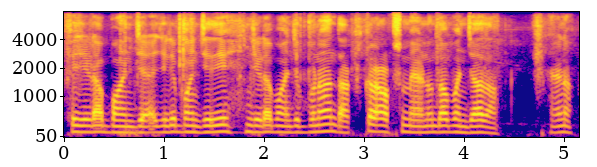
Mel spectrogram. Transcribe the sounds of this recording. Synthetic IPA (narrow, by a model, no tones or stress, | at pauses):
pʰɪɾd͡ʒeːɽaːbə̃ɲd͡ʒɛːd͡ʒeːɽeːbə̃ɲd͡ʒed̪eːd͡ʒeːɽaːbãnd͡ʒbənãːd̪aːkɾaːpʰʈmɛːnõːd̪aːbənd͡ʒaːd̪aː | ɦɛːnaː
